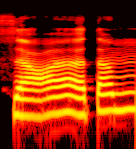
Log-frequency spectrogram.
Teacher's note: শেষ অক্ষরটিকে একটি সাকিন দিয়ে 1 2 3 তিনটি অক্ষর 3 আলিফ টেনে পড়বেন মাদ্দে আরজি হবে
